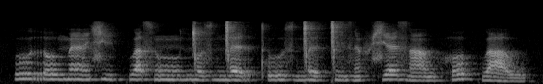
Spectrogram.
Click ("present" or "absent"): present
